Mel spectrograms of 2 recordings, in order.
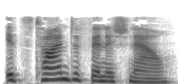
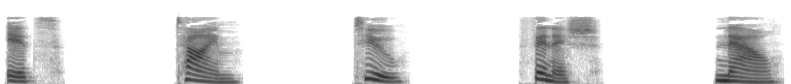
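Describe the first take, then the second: First: Said in the usual way. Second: Slow dictation, a pause after every word; word by word, each word on its own. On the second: Shown as a demonstration. Teacher to students, modelling Carry on with the exercise word by word. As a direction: spell the phrase out one word at a time. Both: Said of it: "teacher models the phrase".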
